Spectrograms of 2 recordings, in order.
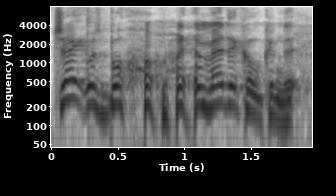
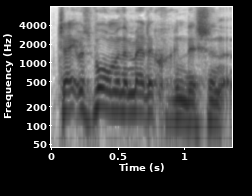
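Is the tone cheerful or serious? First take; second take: cheerful; serious. First: It is said in a light, cheerful tone. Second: It is said in a serious, sombre tone. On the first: The speaker calls it wrong. "Did you go into a serious point off banter?" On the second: The speaker calls it right. "Do the tone shift now, live"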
